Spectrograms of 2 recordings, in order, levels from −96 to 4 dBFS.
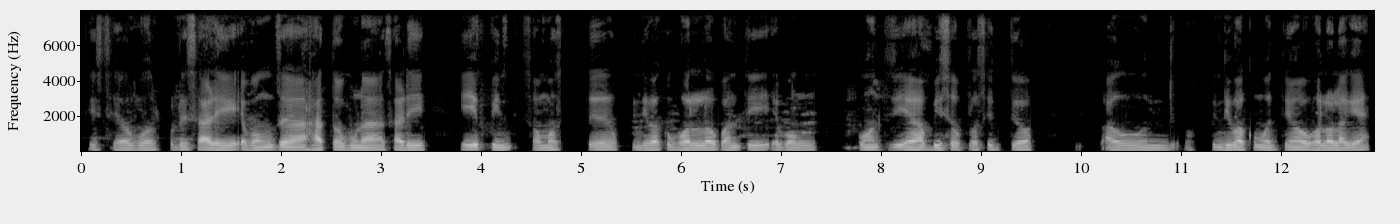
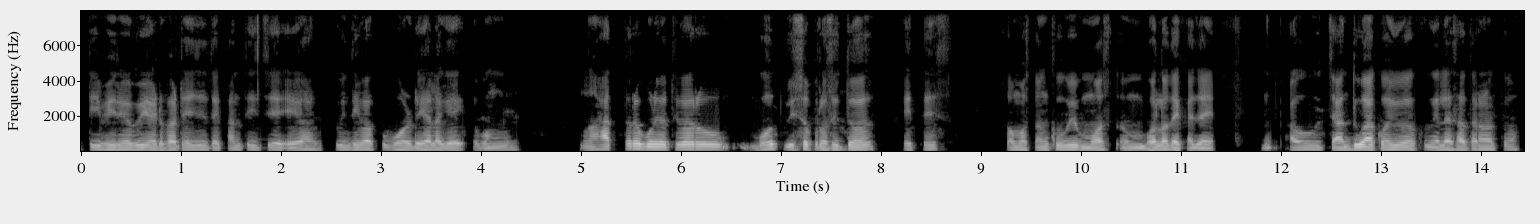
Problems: none marked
